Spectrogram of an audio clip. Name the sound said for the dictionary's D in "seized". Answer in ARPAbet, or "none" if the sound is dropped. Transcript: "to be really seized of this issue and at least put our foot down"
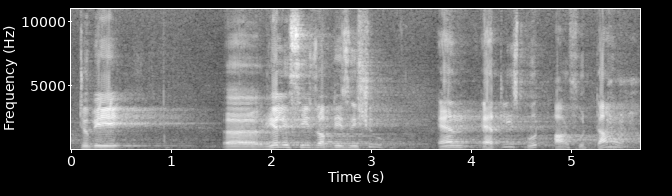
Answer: none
